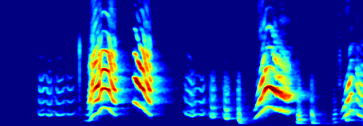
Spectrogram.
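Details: Pet parrot mimicking "mummy" with loud, squeaky whistled phrases that sweep up and down, mixed with short, clipped downward notes, all in a quiet room.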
